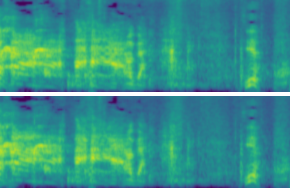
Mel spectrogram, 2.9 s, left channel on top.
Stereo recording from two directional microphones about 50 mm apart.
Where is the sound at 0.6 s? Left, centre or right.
Centre.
